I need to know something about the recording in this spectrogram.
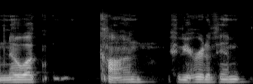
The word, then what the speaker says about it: Kahan: what's his name, Noah Khan. Have you heard of him at all? I haven't. Yeah, it's his last name is spelled Kahan.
